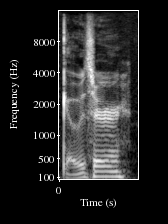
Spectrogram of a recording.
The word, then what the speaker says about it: Gozer: Uh, it's pronounced Gozer the Goerian.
